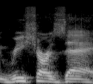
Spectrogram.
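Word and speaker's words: Risacher: So uh yeah um Zachary Rishar I believe is the pronunciation and uh yeah in his first two years in the NBA again I don't know what Atlanta was thinking.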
